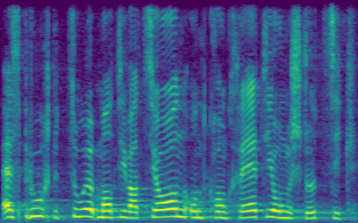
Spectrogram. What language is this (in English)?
Swiss German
